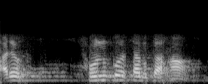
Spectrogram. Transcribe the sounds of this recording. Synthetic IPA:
ə̰ɾehʊnkosəbʱkaːɦã̰ː

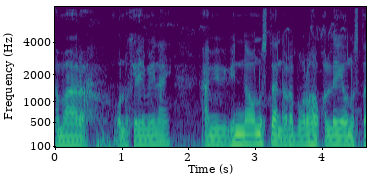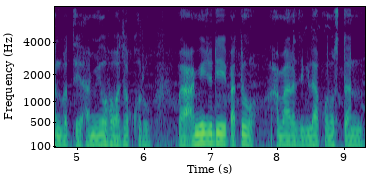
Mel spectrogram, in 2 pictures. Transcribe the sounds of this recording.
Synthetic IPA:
amaɹɔ̰nukʰɛliminaj | a̰mibibʱinːɔɔnustʰandɔɾabɔɹɔhɔkɔlɛɔnustʰanbatɛʔamiʊɦɔbazɔkʰːɔɹu | baːmizɔdipatu | a̰maɹzibilakɔnustʰan

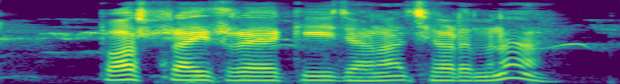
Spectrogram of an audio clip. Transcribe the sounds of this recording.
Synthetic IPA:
pəsʈɾajsɾɛkid͡ʒaːnaʔt͡ʃʰəɽmɛnaʔ

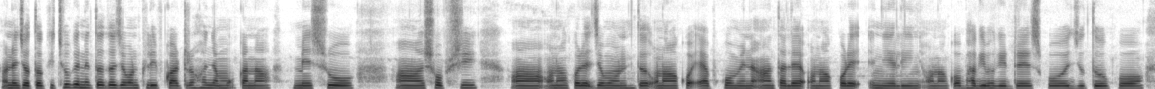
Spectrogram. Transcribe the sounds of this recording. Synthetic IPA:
ɔnɛd͡ʒɔt̪ɔkit͡ʃʰuɡɛnɛt̪ɔt̪ɔd͡ʒɛmɔnpʰlipkaɾʈɾɔɦɔ̃d͡ʒamɔʔkanamɛso | sɔbsi | ɔnakɔɾɛd͡ʒɛmɔnɦt̪ɔʔɔ̰nakɔʔɛpkɔmɛna̰ʔat̪alɛʔɔnakɔɾɛʔɲeliɲɔ̰nakɔbʱaɡibʱaɡiɖɾɛskɔd͡ʒut̪ɔkɔ

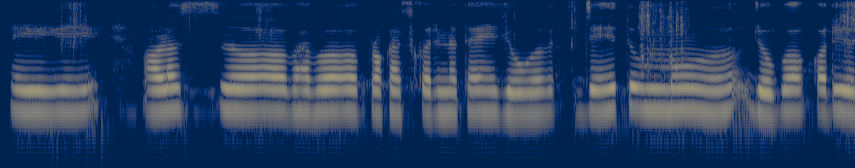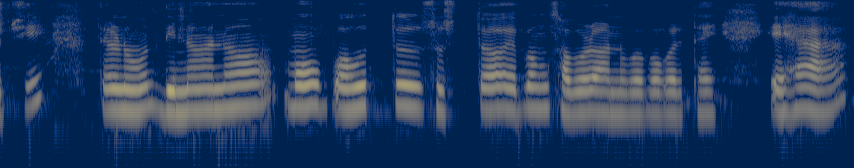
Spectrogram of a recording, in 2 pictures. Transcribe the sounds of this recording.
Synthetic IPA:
ei | ɔɭɔs | bʱabɔpɾɔkasɔ̥kɔɾinɔt̪ʰajd͡ʒoɡɔd͡ʒeɦet̪umũd͡ʒoɡɔkɔɾiot͡ʃʰit̪eɽ̃ũd̪inɔmanɔmũbɔɦut̪sust̪ʰɔebɔŋsɔbɔɭɔːnubʱɔbɔkɔɾit̪ʰajeɦa

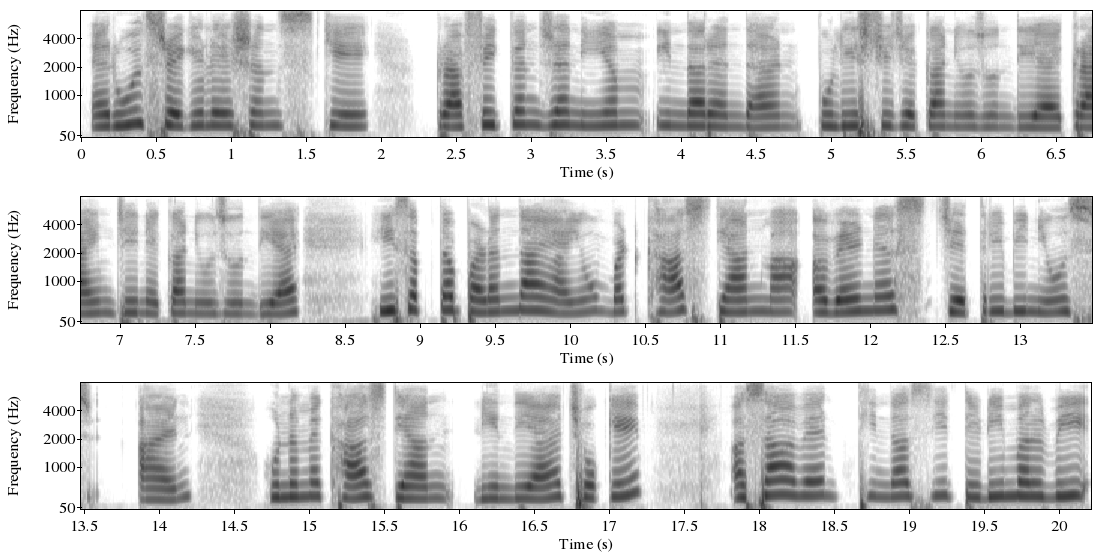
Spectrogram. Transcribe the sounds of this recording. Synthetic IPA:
ɛ̃ːɾuːlsɾeːɡjuleːʃənskʰeː | ʈɾɛːfɪkənɪ̆d͡ʑaːnijəmĩːnd̪aɾɐɦə̃nd̪aːɦɪnɪ̆pʊliːsd͡ʑiːd͡ʑeːkanjuːzɦũːn̆d̪iaːɦekɾaːɪmd͡ʑiːneːkanjuːzɦũːn̆d̪iaːɦe | hiːsɐb̚t̪apɐɽə̃nd̪aːɦĩaːɦijũbɐʈxaːsd̪ʱjaːnmãɐʋeːɾnəsd͡ʑeːt̪ɪɾibɪnjuːz | aːɦɪnɪ̆ | hʊnəmẽxaːsd̪ʱjaːnɗĩːn̆d̪iaːɦet͡ɕʰoːke | ɐsãɐʋeːɾt̪ʰĩːn̆d̪aːsĩt̪ɪːɽiməlbɪ

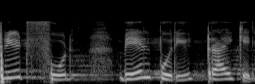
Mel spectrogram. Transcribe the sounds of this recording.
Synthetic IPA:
ʈɾiːʈfuːɽbelpuɾiːʈɾajkel

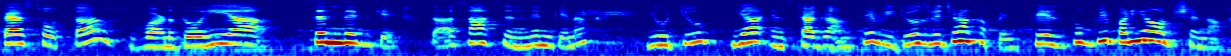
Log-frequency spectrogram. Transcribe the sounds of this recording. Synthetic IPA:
pɛːsoːt̪aʋɐɽ̃d̪oːɦijaː | sɪnd̪ɪnke | t̪ɐsaːsɪ̃nd̪ɪnkenajuːʈjuːbjaʔɪ̃nsʈaːɡɾaːmt̪eʋiːɖijoːzʋɪd͡ʒɽ̃ãkʰɐpɪnpʰeːs̬bʊk̚bʱibɐɽijãɔːpʃəna̰ː

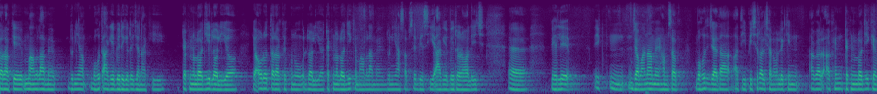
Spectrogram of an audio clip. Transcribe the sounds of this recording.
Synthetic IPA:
t̪əɾəɦkemamlamed̪unijabəɦut̪aɡebeʈɡelɛd͡ʒenaki | ʈeknolɔd͡ʒiləlijəjaʔɔɾot̪əɾəɦkekonoləlijəʈeknolɔd͡ʒikemamlamed̪unijasəbsebesiaɡebəʈɾəɦəlɛt͡ʃʰ | pəɦile | ekd͡ʒəmanameɦəmsəbbəɦut̪d͡ʒad̪aə̰t̪ipit͡ʃʰɾəɦəlt͡ʃʰəlɦũlekinə̰ɡəɾə̰kʰənʈeknolɔd͡ʒike

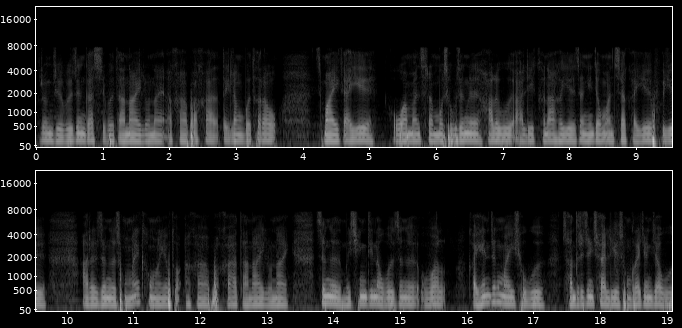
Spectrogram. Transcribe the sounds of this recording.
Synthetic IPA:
ɾɯŋzɯbɯzɯŋɡasibɯdanajlɔnaja̰kʰapʰakʰa̰ta̰jlaŋbɯtʰɯɾaw | majkajɯ | hɯwamansɾamɔsɯwzɯŋnɯhalɯwɯʔa̰likʰɯnaɦɯjɯzɯŋhinzawma̰nsiɾaka̰jɯpʰɯjɯa̰ɾɯzɯŋɯsɔŋnajkʰawnajawtʰɔ̰akʰapʰakʰa̰tanajlɔnajz̥ɯŋɯmɯsiŋdinawbɯzɯŋɯṵbal | kajɦenzɯŋmajsɯwɯ | sandɾizɯŋsalijɯsɔŋɡʰɾajzɯŋzawɯ

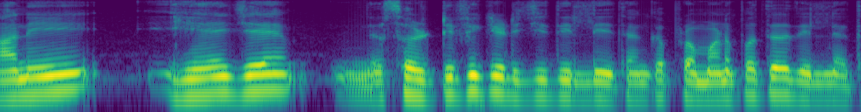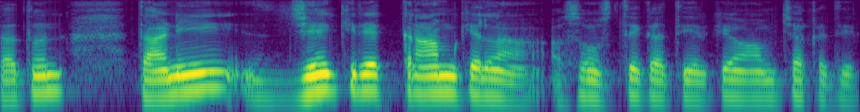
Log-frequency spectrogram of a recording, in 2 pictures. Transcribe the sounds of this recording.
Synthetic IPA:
aɽ̃i | ɦẽd͡ʑẽsəɾʈifikeʈd͡ʑiːd̪ilːiːt̪jãŋkapɾəmaɳ̃pət̪ɾəd̪ilːãt̪at̪uːnt̪aɽ̃id͡ʑẽkiɾekːamkɛlãsə̃w̃st̪ekʰat̪iːɾkĩʋaːmt͡ɕjakʰat̪iːɾ

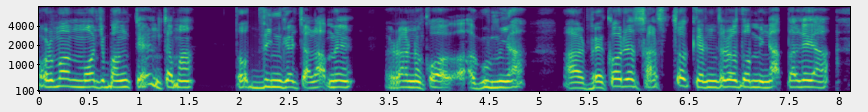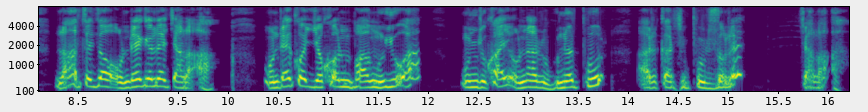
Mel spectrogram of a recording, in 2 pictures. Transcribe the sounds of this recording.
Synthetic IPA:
ɔɾmamɔd͡ʒbaŋt̪ɛnt̪ama | t̪ɔb̪̚d̪inɡɛt͡ʃalaʔmɛ | ɾanakɔa̰ɡumiaː | ɾbɛkɔɾɛsast̪ɔkɛnd̪ɾɔd̪ɔminaʔt̪alɛa | lat̪ɛd̪ɔɔndɛɡɛlɛt͡ʃala̰ʔa | ɔndɛkɔd͡ʒɔkɔnbaŋujuʔa | und͡ʒukajɔnaɾuɡunət̪̚puɾ | a̰ɾkasipuɾd̪ɔlɛ | t͡ʃala̰ʔa

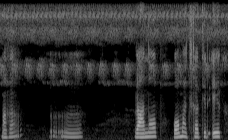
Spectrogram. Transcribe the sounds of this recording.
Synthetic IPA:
maka | ɾanop | womat͡ʃkat̪iɾek

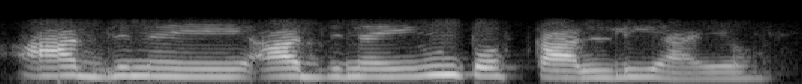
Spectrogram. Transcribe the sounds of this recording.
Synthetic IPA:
ad͡ʒnəĩad͡ʒnəĩʊnt̪oːskaːlːiːaːjoː

